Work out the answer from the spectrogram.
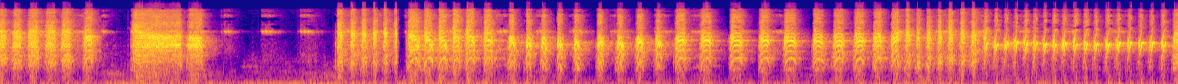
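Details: Greater green leafbird song for making caged birds sing more: dense continuous chatter of fast repeated high notes, a few squeaky chips in a gap, ending in a quickening trill.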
